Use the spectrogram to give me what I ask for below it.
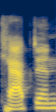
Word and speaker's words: Keptn: advocate over at dynatrace who works on the captain project i've also heard that it's supposed to be pronounced captain depending on where you're from but i'll let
